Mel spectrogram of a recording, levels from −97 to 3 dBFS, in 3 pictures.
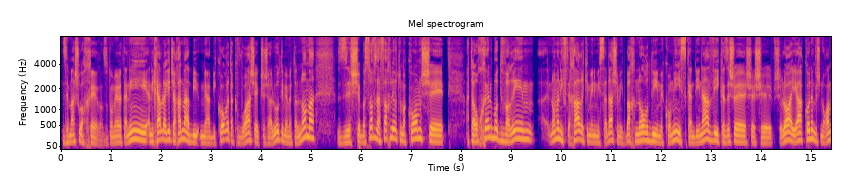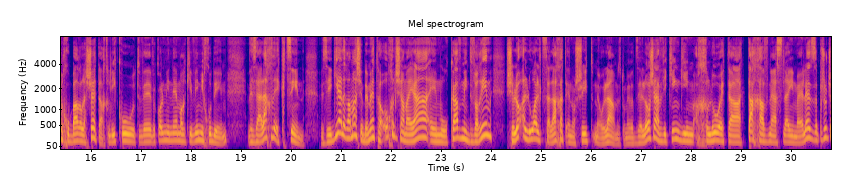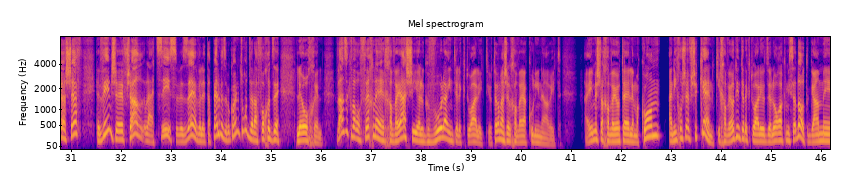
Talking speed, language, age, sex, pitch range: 145 wpm, Hebrew, 30-49, male, 135-175 Hz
